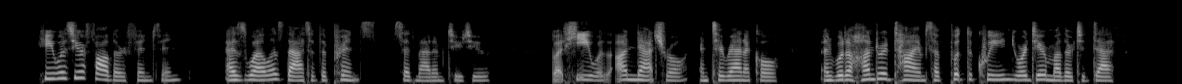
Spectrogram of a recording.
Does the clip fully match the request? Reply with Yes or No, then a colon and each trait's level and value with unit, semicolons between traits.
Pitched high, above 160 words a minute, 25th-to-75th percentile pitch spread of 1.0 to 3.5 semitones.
Yes: high, 195 Hz; average, 185 wpm; narrow, 2.6 semitones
